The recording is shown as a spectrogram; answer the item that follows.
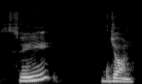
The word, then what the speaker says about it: সৃজন: আবার দেখো সৃজন, এখানে স্বর সঙ্গে কি ছিল, রিকার যুক্ত ছিল, সেই জন্য এটা দন্তস্বই থেকে যাবে, সৃজন।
